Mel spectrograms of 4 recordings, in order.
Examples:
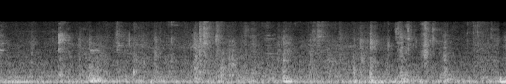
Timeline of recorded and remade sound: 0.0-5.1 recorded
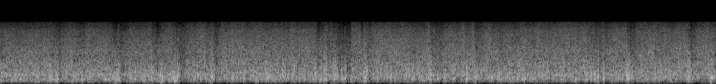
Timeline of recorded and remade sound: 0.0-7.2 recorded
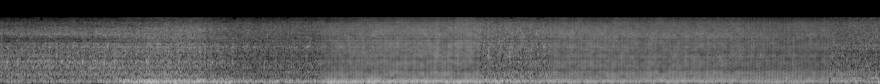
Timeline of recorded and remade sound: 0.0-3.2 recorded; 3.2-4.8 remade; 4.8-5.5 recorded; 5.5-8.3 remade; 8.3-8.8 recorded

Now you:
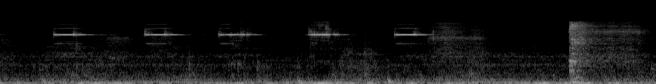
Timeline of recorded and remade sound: 0.0-2.3 recorded; 2.3-3.9 remade; 3.9-6.6 recorded

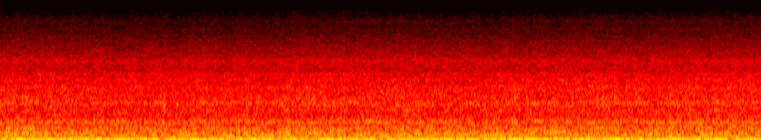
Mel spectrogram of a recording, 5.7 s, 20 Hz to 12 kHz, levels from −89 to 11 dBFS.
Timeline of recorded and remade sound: 0.0-0.9 recorded; 0.9-2.7 remade; 2.7-4.5 recorded; 4.5-5.7 remade

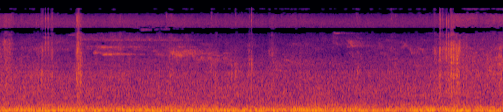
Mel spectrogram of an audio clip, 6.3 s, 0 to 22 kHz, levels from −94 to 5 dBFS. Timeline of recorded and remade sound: 0.0-0.6 recorded; 0.6-2.4 remade; 2.4-4.7 recorded; 4.7-5.4 remade; 5.4-6.3 recorded

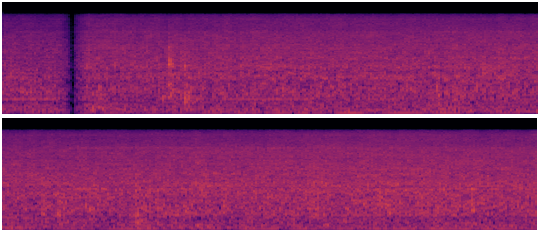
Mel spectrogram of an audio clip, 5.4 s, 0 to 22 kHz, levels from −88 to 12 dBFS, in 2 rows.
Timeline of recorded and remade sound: 0.0-5.4 remade

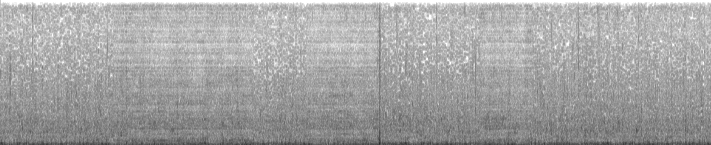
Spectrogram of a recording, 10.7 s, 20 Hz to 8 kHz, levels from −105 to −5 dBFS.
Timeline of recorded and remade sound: 0.0-1.7 recorded; 1.7-3.8 remade; 3.8-4.6 recorded; 4.6-5.7 remade; 5.7-7.2 recorded; 7.2-8.0 remade; 8.0-10.7 recorded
